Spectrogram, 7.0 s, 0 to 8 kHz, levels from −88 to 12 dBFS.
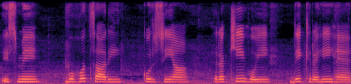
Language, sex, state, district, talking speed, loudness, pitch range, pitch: Hindi, female, Haryana, Rohtak, 75 wpm, -18 LUFS, 230-255 Hz, 245 Hz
